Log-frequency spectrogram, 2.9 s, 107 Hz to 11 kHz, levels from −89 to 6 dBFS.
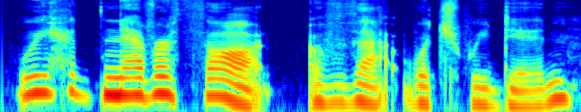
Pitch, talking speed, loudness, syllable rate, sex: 180 Hz, 185 wpm, -17 LUFS, 3.9 syllables/s, female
